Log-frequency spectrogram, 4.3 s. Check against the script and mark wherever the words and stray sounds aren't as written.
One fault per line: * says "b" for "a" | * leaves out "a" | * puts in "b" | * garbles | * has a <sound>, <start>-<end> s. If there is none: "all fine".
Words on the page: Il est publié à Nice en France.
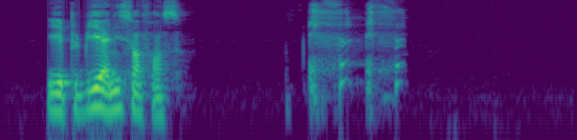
* has a laugh, 2.1-3.1 s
